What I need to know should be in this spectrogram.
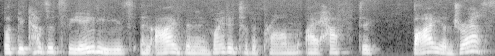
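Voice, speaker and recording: A dull, lo-fi video call recording of a middle-aged woman with a fairly low voice. She tells a first-person story as an amateur at a story slam. Her delivery is wry and self-deprecating. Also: moderate pace, breathy edge.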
